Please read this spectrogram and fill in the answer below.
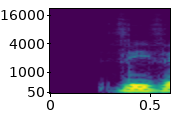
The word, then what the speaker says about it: Wie: W-I-E, the E sound.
